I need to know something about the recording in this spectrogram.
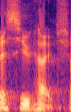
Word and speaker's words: Suh: Suh. Not much imagination there, is there? S-U-H.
